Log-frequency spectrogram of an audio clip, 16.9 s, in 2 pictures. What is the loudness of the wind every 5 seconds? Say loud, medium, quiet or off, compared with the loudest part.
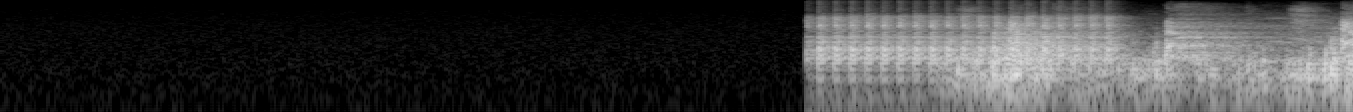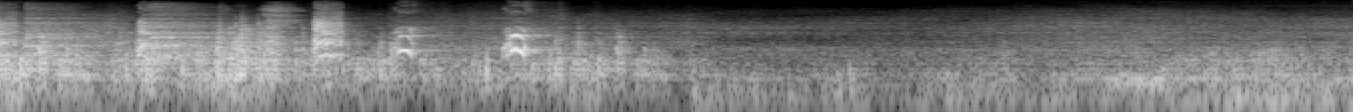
off, loud, medium, medium.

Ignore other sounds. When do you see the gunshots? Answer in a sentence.
The gunshots can be heard from 5.0 to 7.0 s.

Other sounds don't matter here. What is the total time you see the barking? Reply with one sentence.
You can hear the barking for 6 seconds altogether.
